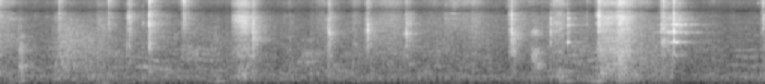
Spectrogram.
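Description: A person eating noodle soup close to the microphone: slurping noodles and broth, with chopsticks clicking against a ceramic bowl.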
